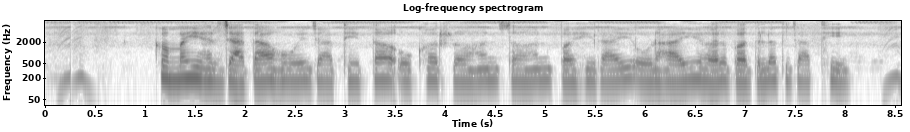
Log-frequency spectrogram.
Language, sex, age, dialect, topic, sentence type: Chhattisgarhi, female, 31-35, Northern/Bhandar, banking, statement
